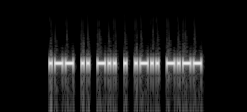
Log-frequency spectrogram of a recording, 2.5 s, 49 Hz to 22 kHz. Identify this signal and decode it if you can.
Morse code, heard as a keyed tone, about 46 wpm, 700 Hz. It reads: WIDELY
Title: Sentences from Top 1200 Words - New Word Drill Alt - 45wpm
